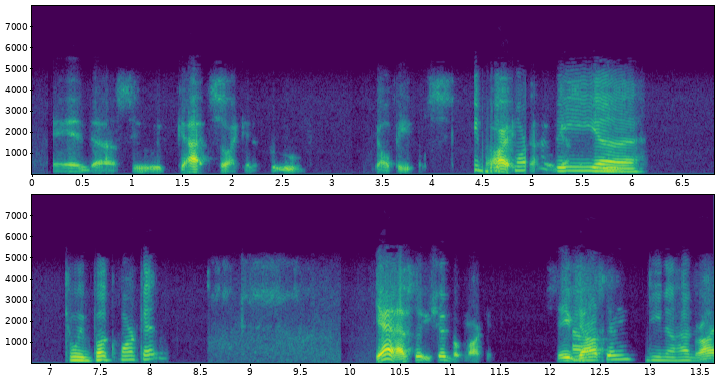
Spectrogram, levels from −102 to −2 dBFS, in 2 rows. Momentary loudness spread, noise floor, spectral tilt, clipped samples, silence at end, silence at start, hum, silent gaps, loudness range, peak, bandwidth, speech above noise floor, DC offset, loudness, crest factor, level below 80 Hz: 16 LU; -79 dBFS; -11.5 dB/octave; under 0.1%; 0 s; 0.2 s; none; none; 7 LU; 0 dBFS; 5.2 kHz; 60 dB; under 0.1%; -20 LUFS; 20 dB; -58 dBFS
